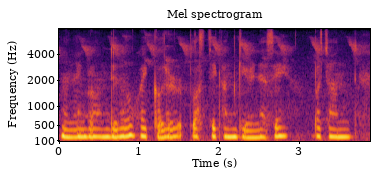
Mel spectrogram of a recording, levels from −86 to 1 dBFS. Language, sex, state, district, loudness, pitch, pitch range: Nagamese, female, Nagaland, Dimapur, -14 LUFS, 200 Hz, 195-215 Hz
